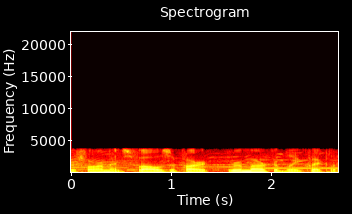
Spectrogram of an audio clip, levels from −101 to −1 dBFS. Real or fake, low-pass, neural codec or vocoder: real; 3.6 kHz; none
